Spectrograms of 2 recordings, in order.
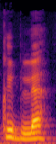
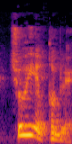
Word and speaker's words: qiblah: He thinks that the direction towards which Muslim turn at prayer is pronounced ''qublah'' (i.e. kiss) instead of ''qiblah''.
